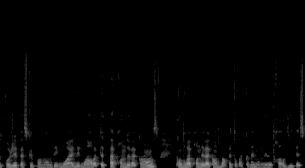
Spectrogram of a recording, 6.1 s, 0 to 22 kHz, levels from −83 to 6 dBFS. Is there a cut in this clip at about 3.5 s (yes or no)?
yes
